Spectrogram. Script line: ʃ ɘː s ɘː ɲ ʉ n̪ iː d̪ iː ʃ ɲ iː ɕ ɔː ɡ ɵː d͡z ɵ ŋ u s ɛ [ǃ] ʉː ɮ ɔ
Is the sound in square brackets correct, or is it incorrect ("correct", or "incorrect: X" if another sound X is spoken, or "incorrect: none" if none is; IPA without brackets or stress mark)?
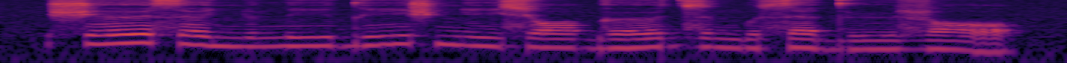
incorrect: d̪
